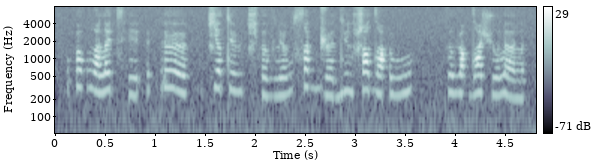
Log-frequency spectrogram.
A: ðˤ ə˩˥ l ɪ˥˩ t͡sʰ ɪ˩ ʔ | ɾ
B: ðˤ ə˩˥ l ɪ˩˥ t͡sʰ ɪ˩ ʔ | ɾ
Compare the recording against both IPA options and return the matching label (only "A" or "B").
A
